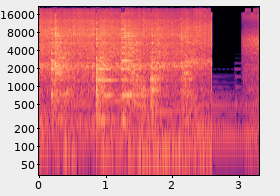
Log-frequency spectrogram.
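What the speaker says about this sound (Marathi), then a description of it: "आपण त्यात बटाटा घालून घेऊ बटाटा पण व्यवस्थित भाजून घ्यायचे" Potatoes for upvas bhagar sizzle steadily in a hot pan while a utensil scrapes and stirs in repeated strokes, close up, then the sound briefly drops away.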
